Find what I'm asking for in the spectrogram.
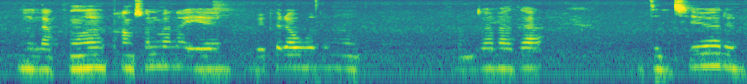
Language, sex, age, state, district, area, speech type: Bodo, female, 30-45, Assam, Kokrajhar, rural, spontaneous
